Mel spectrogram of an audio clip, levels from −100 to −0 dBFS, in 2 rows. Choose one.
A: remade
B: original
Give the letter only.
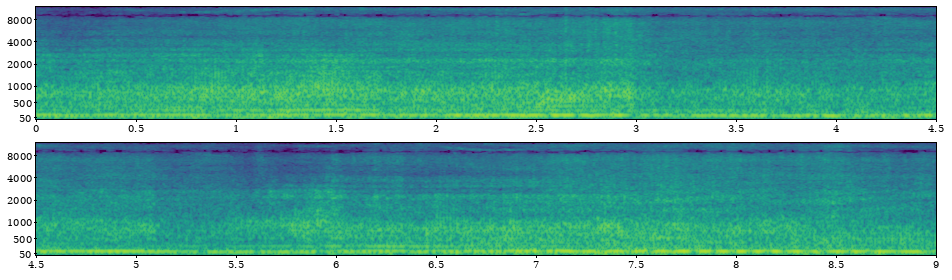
A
